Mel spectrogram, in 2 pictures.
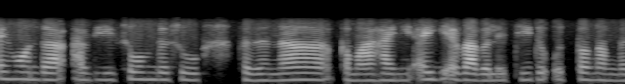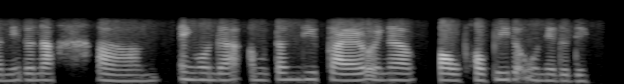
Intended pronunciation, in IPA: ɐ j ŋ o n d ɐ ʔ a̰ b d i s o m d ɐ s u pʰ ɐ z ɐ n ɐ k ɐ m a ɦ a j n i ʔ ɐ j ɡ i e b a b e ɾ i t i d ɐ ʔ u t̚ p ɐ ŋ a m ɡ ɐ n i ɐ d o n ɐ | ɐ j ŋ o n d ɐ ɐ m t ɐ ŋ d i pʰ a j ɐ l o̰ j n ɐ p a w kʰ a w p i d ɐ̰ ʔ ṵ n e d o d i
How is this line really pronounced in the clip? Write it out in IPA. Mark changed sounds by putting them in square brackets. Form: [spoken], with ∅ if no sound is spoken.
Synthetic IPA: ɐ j ŋ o n d ɐ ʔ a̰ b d i s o m d ɐ s u pʰ ɐ z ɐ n ɐ k ɐ m a ɦ a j n i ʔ ɐ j ɡ i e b a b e [l] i t i d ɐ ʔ u t̚ p ɐ ŋ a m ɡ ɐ n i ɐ d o n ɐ | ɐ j ŋ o n d ɐ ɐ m t ɐ ŋ d i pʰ a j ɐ [ɾ] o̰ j n ɐ p a w [pʰ] a w p i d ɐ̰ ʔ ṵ n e d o d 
